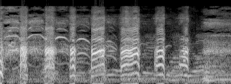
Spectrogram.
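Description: A man laughing, a quick run of short chuckles.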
